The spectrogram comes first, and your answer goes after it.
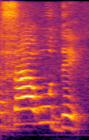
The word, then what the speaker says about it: saúde: Quando eu vou separar essa palavra em sílabas, eu faço o sa, tracinho U com acento agudo, tracinho DE. Então eu tenho sa, U, D.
